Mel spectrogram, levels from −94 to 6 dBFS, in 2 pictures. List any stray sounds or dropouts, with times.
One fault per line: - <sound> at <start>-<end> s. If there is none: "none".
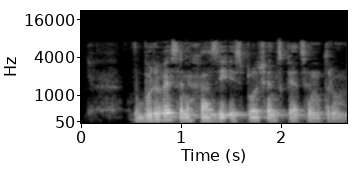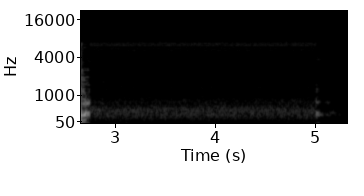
none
